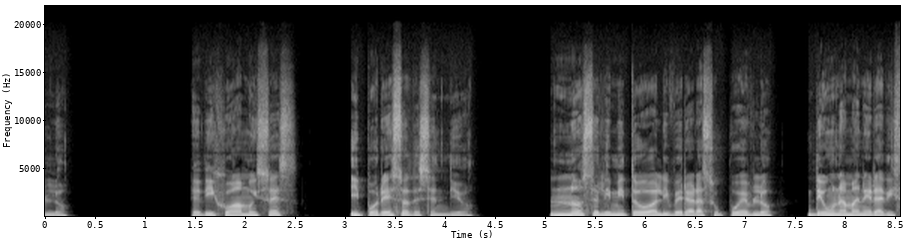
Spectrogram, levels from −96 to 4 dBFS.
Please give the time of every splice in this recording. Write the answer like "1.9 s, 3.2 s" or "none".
2.9 s, 4.9 s

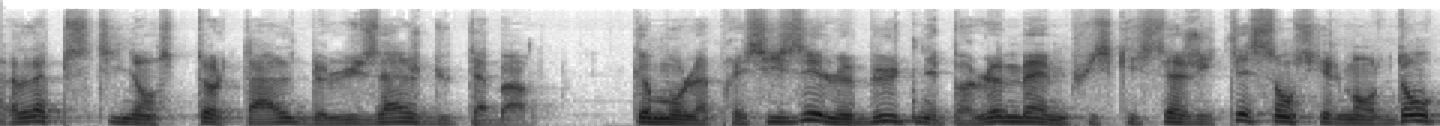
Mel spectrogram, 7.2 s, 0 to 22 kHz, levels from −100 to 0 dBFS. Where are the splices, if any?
3.0 s

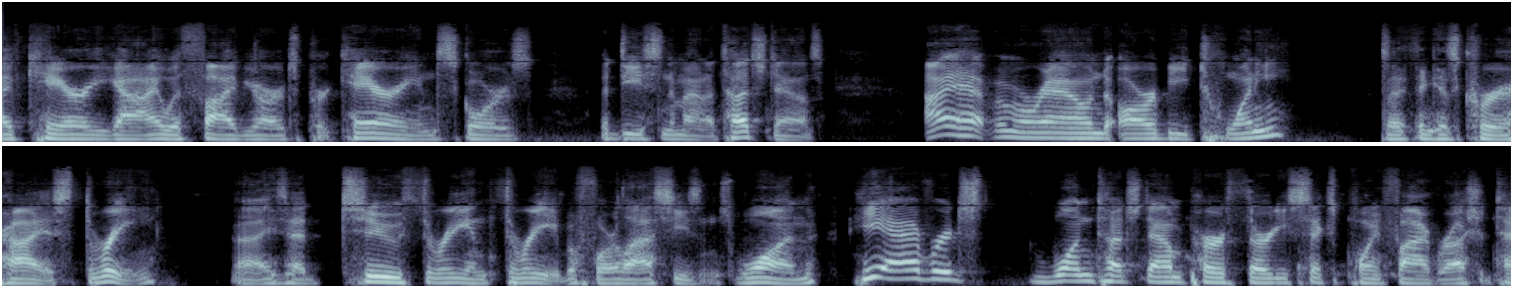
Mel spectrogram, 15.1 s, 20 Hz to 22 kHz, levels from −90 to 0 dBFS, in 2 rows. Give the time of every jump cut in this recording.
6.9 s, 11.7 s

